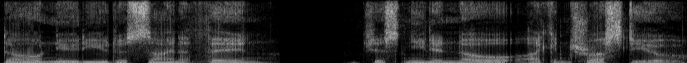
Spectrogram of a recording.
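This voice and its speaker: In a put-on character voice, a man speaks very deep and low, raspy and fairly even in intonation, at a fairly slow pace on a very clean recording with a silent background. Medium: read story. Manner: curt, gruff.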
